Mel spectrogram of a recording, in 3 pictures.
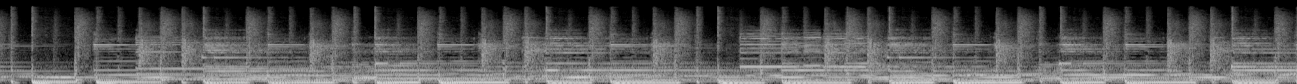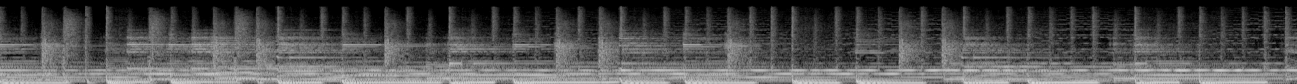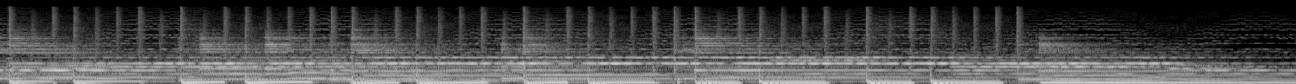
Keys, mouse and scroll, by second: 1.2 ctrl+g, 2.9 click, 6.6-14.0 drag, 16.4 ctrl+-, 17.0 click, 18.8-19.6 typing, 21.0 ctrl+=, 25.3 ctrl+=, 27.6 space, 28.0 click, 28.1 space, 29.1 space, 38.2 ctrl+-.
